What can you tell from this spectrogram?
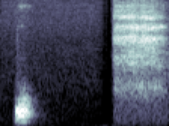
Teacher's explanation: Es una alta y es una posterior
